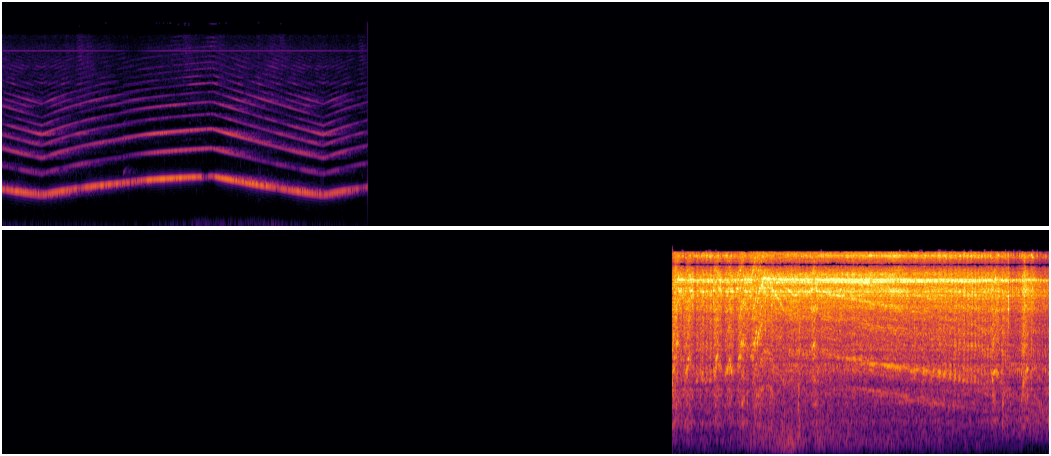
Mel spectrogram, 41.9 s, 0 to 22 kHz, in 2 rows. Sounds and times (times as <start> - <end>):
Outside, rural or natural: 0.0 - 6.4, 34.4 - 41.8
Car: 34.4 - 41.8.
